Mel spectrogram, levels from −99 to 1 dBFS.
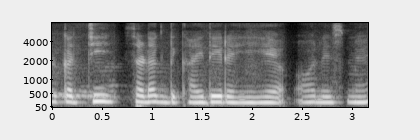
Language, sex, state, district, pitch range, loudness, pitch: Hindi, male, Madhya Pradesh, Bhopal, 200-215 Hz, -15 LUFS, 205 Hz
